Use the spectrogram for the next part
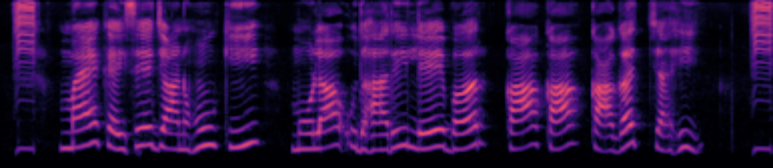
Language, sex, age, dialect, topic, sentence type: Chhattisgarhi, female, 25-30, Western/Budati/Khatahi, banking, question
